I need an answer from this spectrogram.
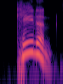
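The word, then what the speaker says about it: Kaenon: That's K-A-E-N-O-N, Cast15. Keenan, clearly better.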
